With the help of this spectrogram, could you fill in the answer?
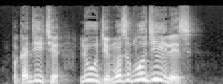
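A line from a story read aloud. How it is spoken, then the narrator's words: Yelling at full strength. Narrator (Russian): Заорал изо всех сил Мур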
